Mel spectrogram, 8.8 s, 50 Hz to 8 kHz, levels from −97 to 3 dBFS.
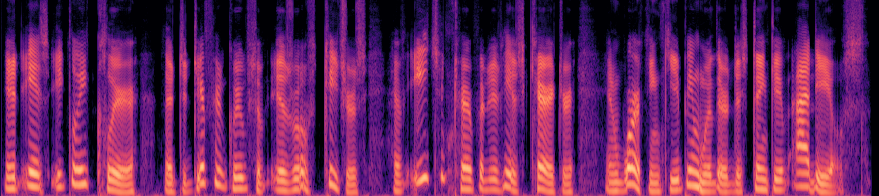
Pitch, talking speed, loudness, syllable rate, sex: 160 Hz, 165 wpm, -19 LUFS, 5.2 syllables/s, male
